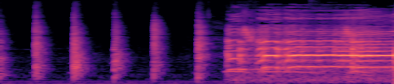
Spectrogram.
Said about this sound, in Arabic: شوفوا الديك وقف الأكل ونفض جناحينه، وزي كمان داير يقول حاجة.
